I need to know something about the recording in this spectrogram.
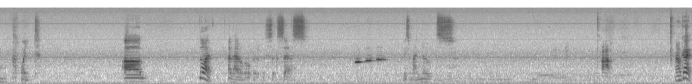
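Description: A young man speaks to himself in short, uneasy bursts close by.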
